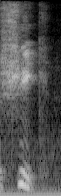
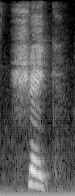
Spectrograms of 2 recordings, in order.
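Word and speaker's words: Sheik: The chic as in the iron chic. Shake. You might you might uh say if you want to say it right, but they say the chic.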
